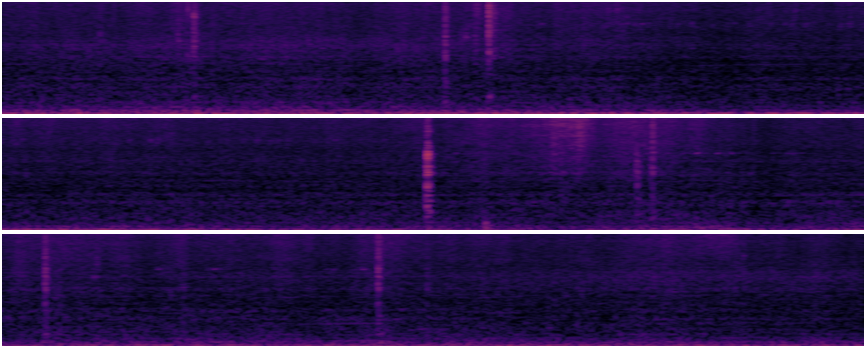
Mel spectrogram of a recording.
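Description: Car driving slowly on snow-covered road, heard from inside the cabin: a steady low rumble of engine and tyres, with a few faint scattered clicks and knocks.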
